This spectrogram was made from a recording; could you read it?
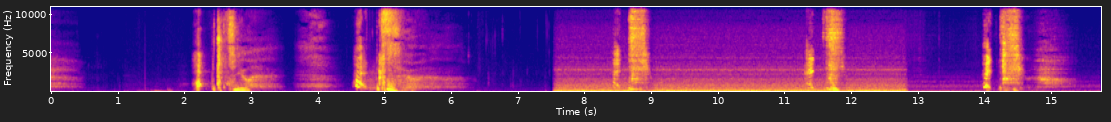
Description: Some hayfever sneezes from yesterday. Only managed to catch a few of them sadly but my nose was constantly going at it all day long.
